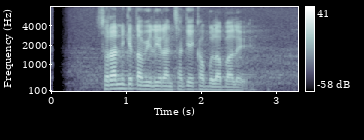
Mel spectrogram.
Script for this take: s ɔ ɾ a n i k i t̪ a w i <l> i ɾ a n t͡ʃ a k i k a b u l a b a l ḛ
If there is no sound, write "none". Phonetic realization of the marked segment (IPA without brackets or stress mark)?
l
